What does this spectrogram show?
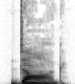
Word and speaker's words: dog: 주는 것을 토리로 느껴 보시기 바랍니다 다시 들어보실까요 dog dog 자 다음 단어 들어보겠습니다 daughter 예이 단어도 도터 도터 또는 도러 도러 이렇게 발음하지 않죠 대신 이렇게 발음하고 있습니다 다시 들어보시죠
